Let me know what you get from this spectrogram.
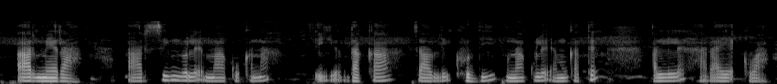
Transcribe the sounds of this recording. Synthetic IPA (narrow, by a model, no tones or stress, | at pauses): aɾmɛɾaaɾsimd̪ɔlɛ̰ʔmakɔkana̰ | d̪akat͡ʃawlikʰud̪iunakɔlɛ̰ʔɛmkat̪ʰɛʔalɛlɛha̰ɾa̰jɛʔkɔwa̰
